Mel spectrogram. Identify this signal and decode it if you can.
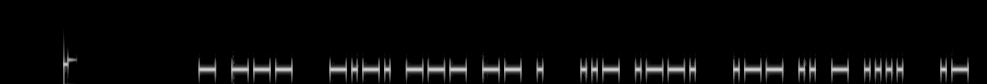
Morse code, heard as a keyed tone, about 22 wpm, 700 Hz. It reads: TO COME UP WITH A
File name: practice / 22wpm / Sets of 7 Words - 22wpm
